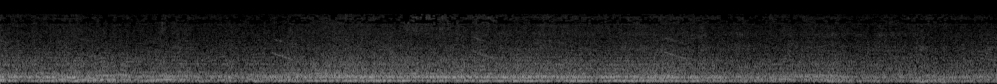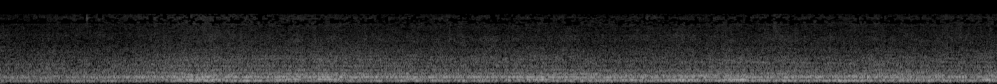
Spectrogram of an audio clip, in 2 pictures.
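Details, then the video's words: Bees gently buzzing among flowers in a sunny meadow, a layered humming drone that swells slightly in the second half as insects come closer, with wavering tones over soft hiss. "Relaxing Bee Sounds"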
